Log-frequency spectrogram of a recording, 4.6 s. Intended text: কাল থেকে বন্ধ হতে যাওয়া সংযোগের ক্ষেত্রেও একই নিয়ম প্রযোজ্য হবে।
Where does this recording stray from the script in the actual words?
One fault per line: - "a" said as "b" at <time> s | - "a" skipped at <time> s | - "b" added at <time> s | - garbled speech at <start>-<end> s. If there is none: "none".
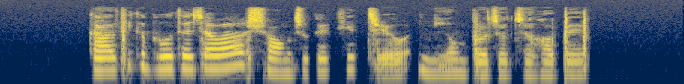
- "বন্ধ" skipped at 1.0 s
- "একই" skipped at 2.7 s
